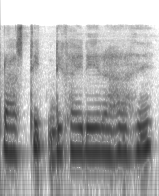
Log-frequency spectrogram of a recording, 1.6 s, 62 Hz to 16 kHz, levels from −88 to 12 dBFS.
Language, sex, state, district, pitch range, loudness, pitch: Hindi, female, Arunachal Pradesh, Longding, 210-230 Hz, -15 LUFS, 215 Hz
